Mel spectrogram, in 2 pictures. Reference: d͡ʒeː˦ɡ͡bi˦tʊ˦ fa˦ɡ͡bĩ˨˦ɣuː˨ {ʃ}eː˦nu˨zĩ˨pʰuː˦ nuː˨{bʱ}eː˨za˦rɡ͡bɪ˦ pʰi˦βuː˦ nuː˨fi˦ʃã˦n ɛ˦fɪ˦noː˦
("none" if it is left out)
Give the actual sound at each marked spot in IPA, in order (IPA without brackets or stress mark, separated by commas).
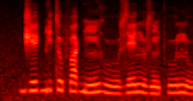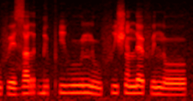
z, f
